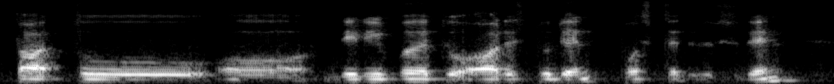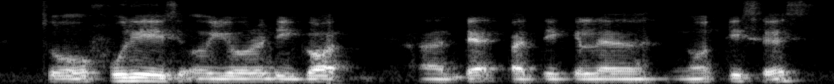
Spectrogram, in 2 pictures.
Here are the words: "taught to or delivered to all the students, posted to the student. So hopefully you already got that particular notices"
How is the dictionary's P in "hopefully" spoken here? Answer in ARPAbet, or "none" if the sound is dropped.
none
